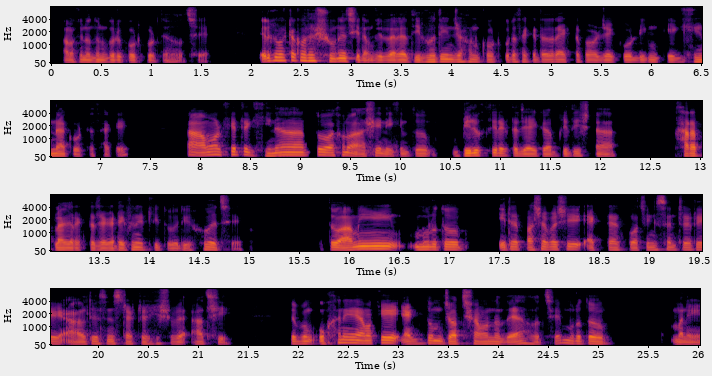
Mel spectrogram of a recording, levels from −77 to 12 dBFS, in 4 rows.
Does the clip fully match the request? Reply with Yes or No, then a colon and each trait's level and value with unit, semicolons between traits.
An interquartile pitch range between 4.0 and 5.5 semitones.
Yes: average, 4.3 semitones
